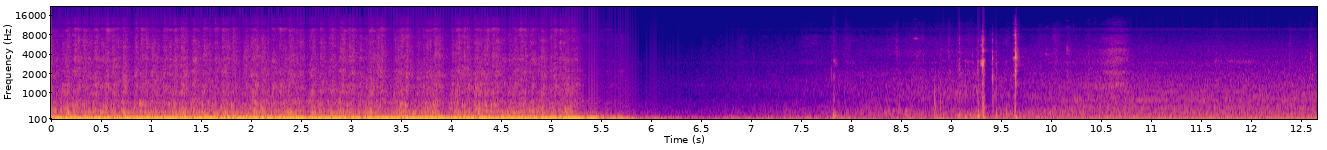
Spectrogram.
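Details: Cammed LS V8 swap in a Monte Carlo on ACES Jackpot LS fuel injection, restarted after first start with oil pressure up; deep, loud, choppy lopey idle for about five seconds, then dies away; normal cammed idle.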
